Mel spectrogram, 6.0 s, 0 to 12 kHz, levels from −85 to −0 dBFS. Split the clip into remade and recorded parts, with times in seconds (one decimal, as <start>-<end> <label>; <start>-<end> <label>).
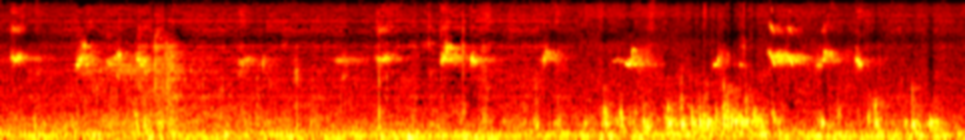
0.0-3.6 remade; 3.6-5.1 recorded; 5.1-6.0 remade

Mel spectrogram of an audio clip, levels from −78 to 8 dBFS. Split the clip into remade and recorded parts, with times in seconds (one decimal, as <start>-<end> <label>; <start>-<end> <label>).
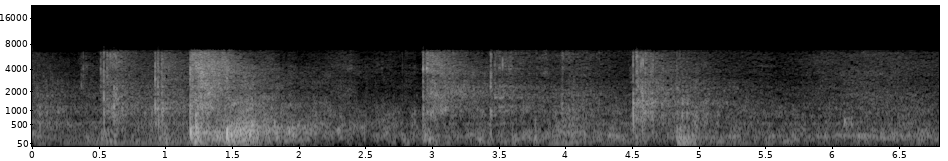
0.0-1.3 recorded; 1.3-3.1 remade; 3.1-6.8 recorded

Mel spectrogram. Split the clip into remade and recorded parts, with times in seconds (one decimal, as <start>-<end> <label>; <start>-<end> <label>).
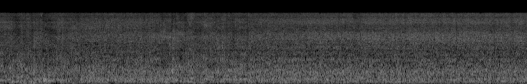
0.0-0.8 remade; 0.8-1.6 recorded; 1.6-2.5 remade; 2.5-5.3 recorded

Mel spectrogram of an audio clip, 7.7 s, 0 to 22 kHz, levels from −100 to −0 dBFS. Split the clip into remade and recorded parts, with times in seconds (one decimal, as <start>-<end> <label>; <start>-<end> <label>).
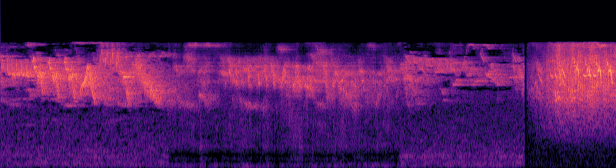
0.0-2.1 recorded; 2.1-5.0 remade; 5.0-7.7 recorded

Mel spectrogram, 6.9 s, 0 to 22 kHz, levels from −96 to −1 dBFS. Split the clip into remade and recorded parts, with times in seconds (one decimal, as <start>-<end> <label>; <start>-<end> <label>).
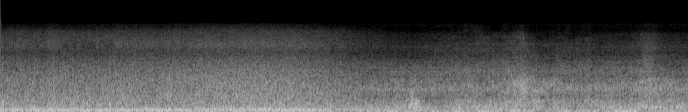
0.0-4.5 recorded; 4.5-5.9 remade; 5.9-6.9 recorded

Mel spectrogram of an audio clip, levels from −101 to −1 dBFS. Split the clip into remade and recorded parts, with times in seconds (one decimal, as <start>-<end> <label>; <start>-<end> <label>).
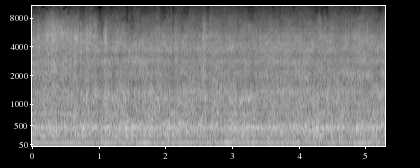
0.0-0.6 recorded; 0.6-5.3 remade

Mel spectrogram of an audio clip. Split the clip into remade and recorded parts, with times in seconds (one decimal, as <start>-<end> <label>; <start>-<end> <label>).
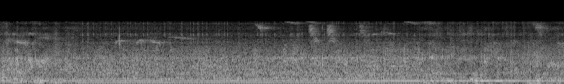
0.0-0.8 remade; 0.8-4.2 recorded; 4.2-5.6 remade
